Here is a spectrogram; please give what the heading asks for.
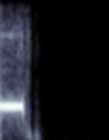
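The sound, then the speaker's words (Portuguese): A single voicemail beep marks the start of recording: one short, steady, mid-high electronic tone lasting about a fifth of a second, heard alone, then silence. “No momento, não posso atender. Deixe seu recado e retornarei assim que possível. Por favor, deixe sua mensagem após o sinal.”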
